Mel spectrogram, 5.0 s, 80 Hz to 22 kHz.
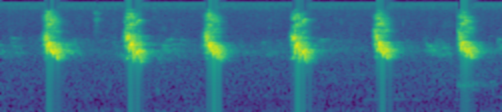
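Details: Morning chirping of a sparrow flock: six sharp, high chirps at a steady pace of about one every 0.8 seconds, each a quick bright burst, over a silent background.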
